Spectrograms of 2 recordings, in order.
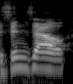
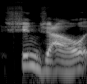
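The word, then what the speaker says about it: Xin Zhao: Too often I see the Zenzou the Shinja, sorry, Shinjao is how I've been told it's supposed to be pronounced.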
